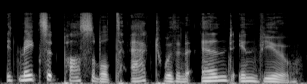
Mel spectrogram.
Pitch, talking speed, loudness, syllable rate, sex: 145 Hz, 215 wpm, -19 LUFS, 5.2 syllables/s, male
